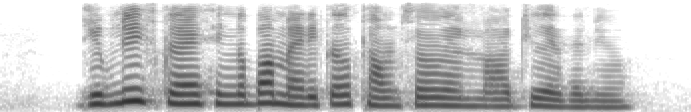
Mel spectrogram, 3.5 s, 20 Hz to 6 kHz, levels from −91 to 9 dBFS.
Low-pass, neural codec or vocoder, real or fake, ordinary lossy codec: 5.4 kHz; codec, 44.1 kHz, 1.7 kbps, Pupu-Codec; fake; none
